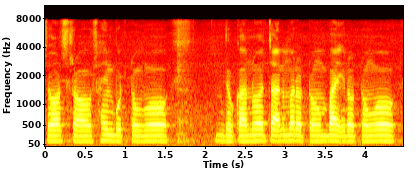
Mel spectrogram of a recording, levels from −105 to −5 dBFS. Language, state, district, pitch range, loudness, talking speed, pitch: Kokborok, Tripura, West Tripura, 130-135 Hz, -18 LUFS, 160 wpm, 130 Hz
